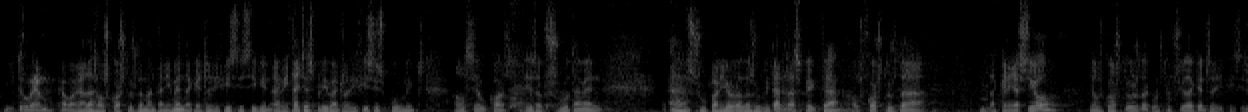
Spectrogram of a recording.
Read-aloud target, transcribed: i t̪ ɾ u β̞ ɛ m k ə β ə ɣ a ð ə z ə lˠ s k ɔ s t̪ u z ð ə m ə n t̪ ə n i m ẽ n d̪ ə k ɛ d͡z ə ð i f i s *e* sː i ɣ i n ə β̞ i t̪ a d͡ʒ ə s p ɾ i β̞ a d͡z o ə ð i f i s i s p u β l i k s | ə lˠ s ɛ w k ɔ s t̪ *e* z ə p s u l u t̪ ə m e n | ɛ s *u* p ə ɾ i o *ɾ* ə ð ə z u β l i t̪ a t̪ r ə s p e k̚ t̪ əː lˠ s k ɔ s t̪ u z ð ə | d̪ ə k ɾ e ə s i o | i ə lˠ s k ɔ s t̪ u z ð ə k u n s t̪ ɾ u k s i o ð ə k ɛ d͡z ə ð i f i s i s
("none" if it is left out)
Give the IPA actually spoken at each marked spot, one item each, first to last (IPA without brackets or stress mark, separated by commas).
i, e, u, ɾ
